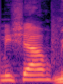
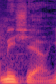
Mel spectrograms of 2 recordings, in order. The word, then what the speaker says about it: Michaud: Did I say it right, Michaud? – Michaud, yeah.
